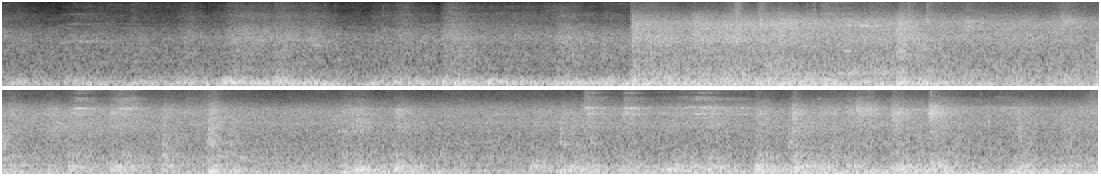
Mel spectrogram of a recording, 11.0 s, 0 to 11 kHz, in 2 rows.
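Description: An R160 New York subway car running along the track, heard from inside the car: a steady rumble with scattered clicks from the wheels on the rails. About three seconds in, the running noise jumps suddenly louder and brighter, and stays that way.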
